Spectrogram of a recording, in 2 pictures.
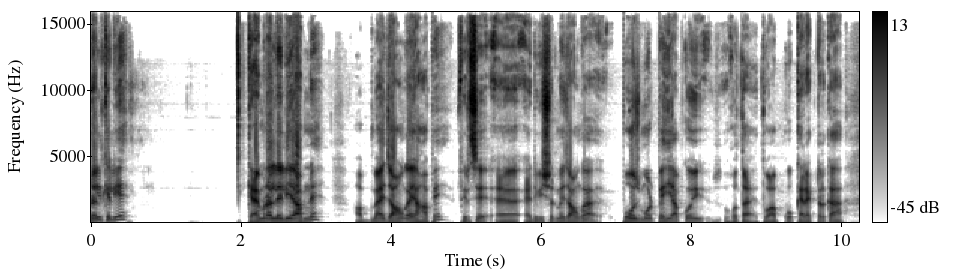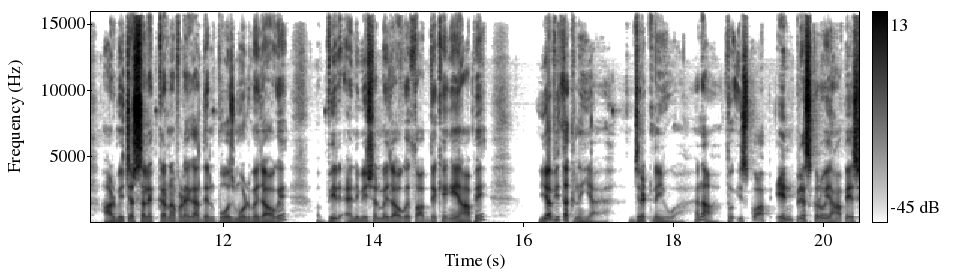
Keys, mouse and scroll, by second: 7.6-10.5 drag, 11.5-13.9 drag, 17.6 click.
